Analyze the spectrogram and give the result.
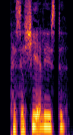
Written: passagerliste

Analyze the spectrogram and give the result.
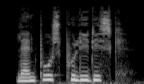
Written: landbrugspolitisk

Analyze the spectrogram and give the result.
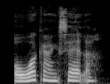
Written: overgangsalder

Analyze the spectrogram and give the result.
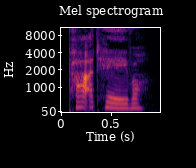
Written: parthaver

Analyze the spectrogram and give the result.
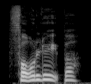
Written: forløber

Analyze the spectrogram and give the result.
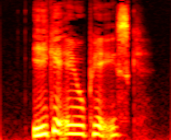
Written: ikkeeuropæisk

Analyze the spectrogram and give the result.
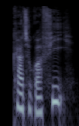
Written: kartografi

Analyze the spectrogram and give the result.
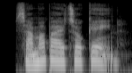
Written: samarbejdsorgan

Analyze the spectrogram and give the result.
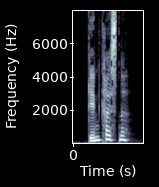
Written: genkristne

